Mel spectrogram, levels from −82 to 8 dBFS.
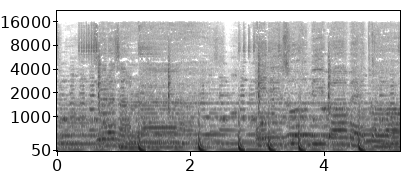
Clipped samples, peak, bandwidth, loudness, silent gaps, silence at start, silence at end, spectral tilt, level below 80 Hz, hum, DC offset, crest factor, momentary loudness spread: under 0.1%; 0 dBFS; 16.5 kHz; -14 LUFS; none; 0 s; 0 s; -6 dB/octave; -20 dBFS; none; under 0.1%; 12 dB; 6 LU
